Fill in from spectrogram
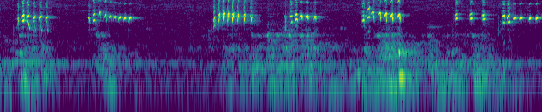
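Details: Red-fronted serin (Serinus pusillus) singing together with other birds: short, high, buzzy trilled bursts about half a second long, repeated with brief pauses, over a low background hum.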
